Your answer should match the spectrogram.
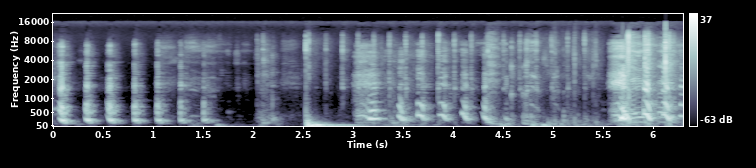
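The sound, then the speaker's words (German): Rapid series of rhythmic thumps by a person on their own chest, each beat carrying a shaken, voiced tone, pausing briefly before a second, busier run of pounding and a loud final burst. “Das kommt bestimmt im Sound jetzt super, dieses Rumgeklopfe auf der eigenen Brust.”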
